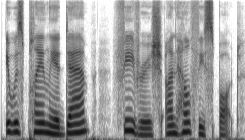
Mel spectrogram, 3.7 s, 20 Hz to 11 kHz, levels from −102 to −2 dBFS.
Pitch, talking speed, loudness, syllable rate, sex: 190 Hz, 130 wpm, -16 LUFS, 4.0 syllables/s, female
